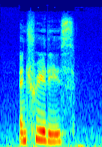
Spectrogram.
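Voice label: "entreaties", US English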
